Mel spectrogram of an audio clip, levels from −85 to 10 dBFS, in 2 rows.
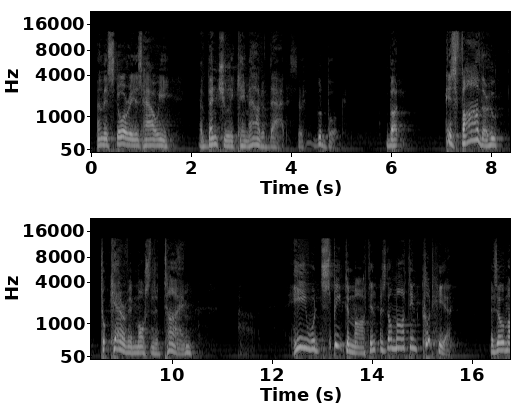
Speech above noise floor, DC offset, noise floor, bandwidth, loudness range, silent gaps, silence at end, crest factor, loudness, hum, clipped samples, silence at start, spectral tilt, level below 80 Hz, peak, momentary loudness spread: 42 dB; under 0.1%; -76 dBFS; 13 kHz; 7 LU; none; 0 s; 24 dB; -35 LUFS; 60 Hz at -65 dBFS; under 0.1%; 0.1 s; -5 dB/octave; -60 dBFS; -12 dBFS; 17 LU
